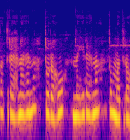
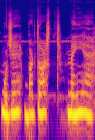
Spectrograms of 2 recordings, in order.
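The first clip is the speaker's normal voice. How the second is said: angry comeback; 3 semitones higher, 9 dB louder than usual. Retold or imitated. Girlfriend scolding Maysha for her tone, furious and loud. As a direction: rebuke her sharply, offended. Girlfriend fires back in a fight.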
